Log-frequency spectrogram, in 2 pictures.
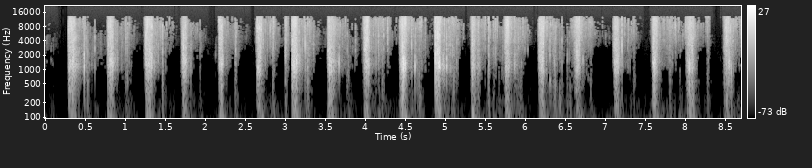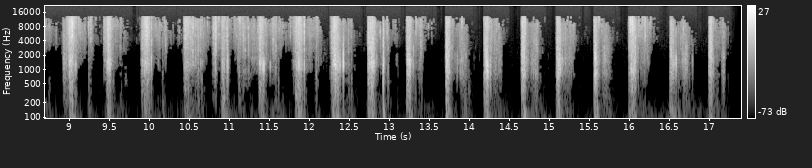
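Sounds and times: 
footsteps in soft shoes on a gravelly path: 0.3s - 17.3s.

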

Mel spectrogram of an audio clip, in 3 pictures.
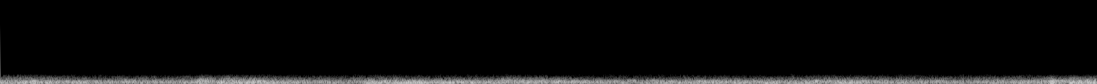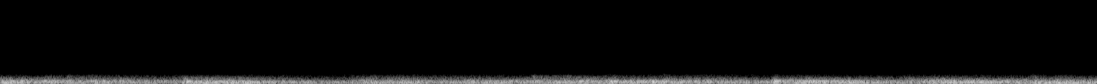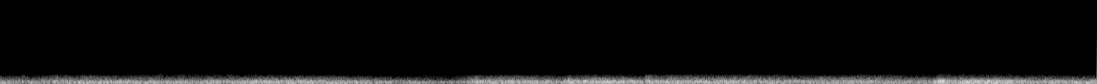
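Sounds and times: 
underwater water rumbling: 0.0s - 32.8s.

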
